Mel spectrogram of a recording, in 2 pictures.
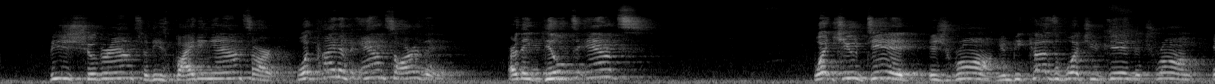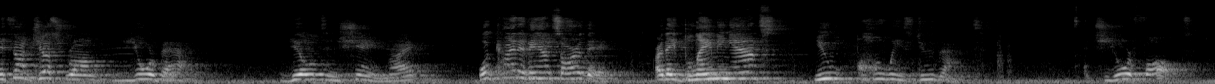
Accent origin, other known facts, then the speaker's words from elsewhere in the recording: California, United States; Growing up in California, there was all of these little, my mom called them sugar ants.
